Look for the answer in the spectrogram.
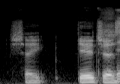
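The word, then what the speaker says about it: Shai Gilgeous: Shay Gillis. Wie wird denn der ausgesprochen? – Shay Gilgeous.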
